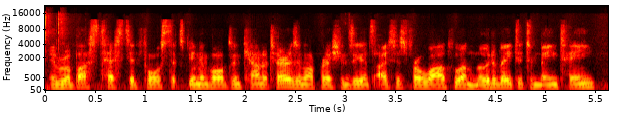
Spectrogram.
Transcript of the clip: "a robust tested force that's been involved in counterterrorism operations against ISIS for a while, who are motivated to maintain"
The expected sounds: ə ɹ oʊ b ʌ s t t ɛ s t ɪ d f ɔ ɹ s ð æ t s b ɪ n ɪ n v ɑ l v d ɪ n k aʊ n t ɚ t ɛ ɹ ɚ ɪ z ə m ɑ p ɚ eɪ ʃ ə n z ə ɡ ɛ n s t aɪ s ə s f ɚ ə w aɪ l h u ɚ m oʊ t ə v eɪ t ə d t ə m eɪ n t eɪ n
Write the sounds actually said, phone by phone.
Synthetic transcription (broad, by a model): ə ɹ oʊ b ʌ s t t ɛ s t ɪ d f ɔ ɹ s ð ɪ t s b ɪ n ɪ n v ɑ l v d ɪ n k aʊ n t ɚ t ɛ ɹ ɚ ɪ z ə m ɑ p ɚ eɪ ʃ ə n z ə ɡ ɛ n s t aɪ s ə s f ɚ ə w aɪ l h u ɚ m oʊ t ə v eɪ t ə d t ə m eɪ n t eɪ n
